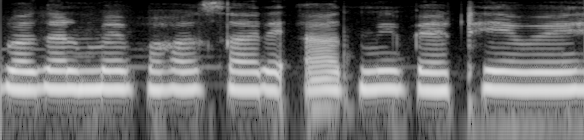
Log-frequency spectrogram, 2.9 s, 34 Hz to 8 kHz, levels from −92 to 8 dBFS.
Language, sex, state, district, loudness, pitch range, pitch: Hindi, female, Jharkhand, Deoghar, -11 LUFS, 240-250 Hz, 245 Hz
